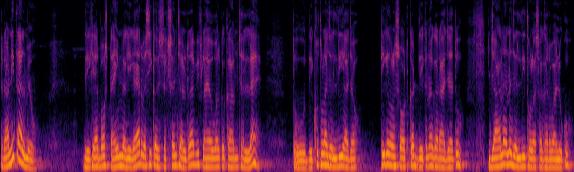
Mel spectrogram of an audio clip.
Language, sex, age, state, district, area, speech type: Hindi, male, 18-30, Madhya Pradesh, Jabalpur, urban, spontaneous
